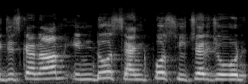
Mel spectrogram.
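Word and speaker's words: Tsangpo: अब उसका नाम लिख देना कि जिसका नाम इंडो सैंगपो फ्यूचर जोन है। इंडो सैंगपो का स्पेलिंग टी से शुरू होता है, सैंगपो फ्यूचर जोन ITSZ, जहां पर लगेगा कि धागा से सिलाई किया हुआ है दोनों चट्टान।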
